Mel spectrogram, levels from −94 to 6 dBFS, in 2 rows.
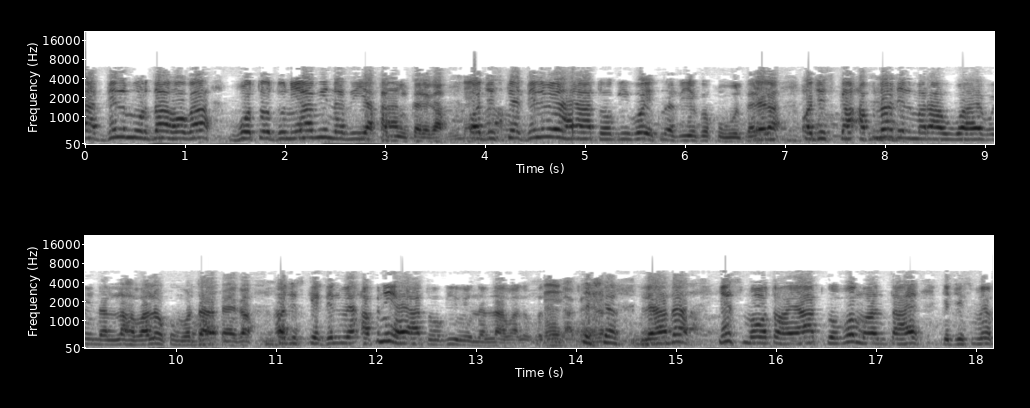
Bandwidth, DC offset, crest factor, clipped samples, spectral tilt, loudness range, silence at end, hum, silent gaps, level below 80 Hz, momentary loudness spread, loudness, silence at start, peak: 6.4 kHz; under 0.1%; 14 dB; under 0.1%; -6 dB/octave; 2 LU; 0 s; none; none; -56 dBFS; 8 LU; -14 LUFS; 0 s; 0 dBFS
